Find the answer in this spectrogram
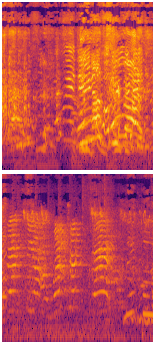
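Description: Children's voices talking and calling out, high-pitched. They are louder in the first three seconds, then quieter.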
